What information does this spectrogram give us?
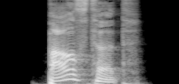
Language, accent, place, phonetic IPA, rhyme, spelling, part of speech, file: German, Germany, Berlin, [ˈbaʁstət], -aʁstət, barstet, verb, De-barstet.ogg
- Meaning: second-person plural preterite of bersten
